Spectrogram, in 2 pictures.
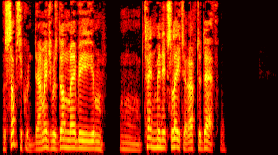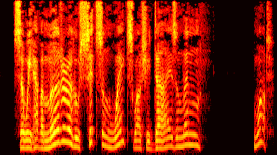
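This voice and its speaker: A brisk, sardonic detective in a radio drama. His voice is fairly high for a man and rough-edged, with a wry, questioning delivery in a dry recording. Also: animated, no room sound. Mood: wry, analytical. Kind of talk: full-cast radio drama dialogue.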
